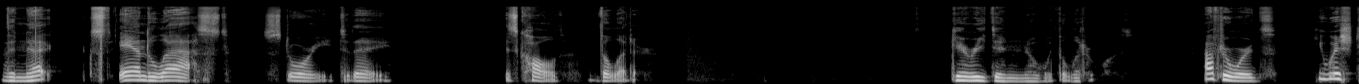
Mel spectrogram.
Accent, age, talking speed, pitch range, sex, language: American, 20-39, 90 wpm, 165-200 Hz, female, English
